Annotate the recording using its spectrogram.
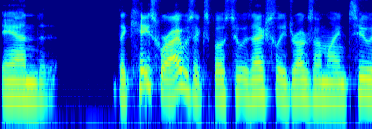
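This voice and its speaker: A man with an American accent uses a normal speaking voice at medium pitch, talking at a fairly quick pace with fairly even intonation in a very clean recording with a silent background. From United States. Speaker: retired police officer, Bitcoin hardware developer. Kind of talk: casual interview.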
